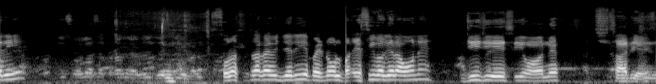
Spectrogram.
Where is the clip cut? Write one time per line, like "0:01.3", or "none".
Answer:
0:03.4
